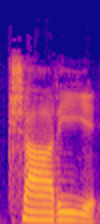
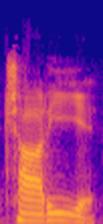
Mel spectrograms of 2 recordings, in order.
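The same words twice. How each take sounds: No difference in how they are said.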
